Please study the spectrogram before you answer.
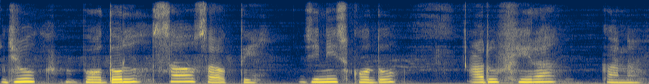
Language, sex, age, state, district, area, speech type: Santali, female, 18-30, West Bengal, Paschim Bardhaman, rural, spontaneous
